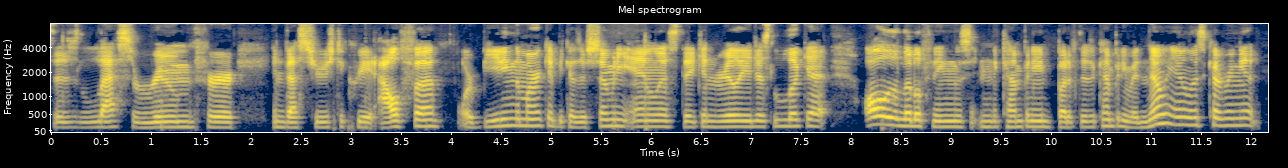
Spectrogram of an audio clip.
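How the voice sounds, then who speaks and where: Bright clear-voiced investing channel host. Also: mid-range voice. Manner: casual, thinking aloud with frequent ums; advisory, coaching viewers directly. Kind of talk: screen-share stock research walkthrough.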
